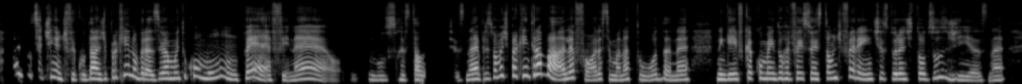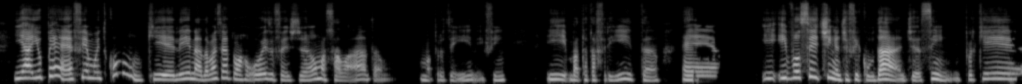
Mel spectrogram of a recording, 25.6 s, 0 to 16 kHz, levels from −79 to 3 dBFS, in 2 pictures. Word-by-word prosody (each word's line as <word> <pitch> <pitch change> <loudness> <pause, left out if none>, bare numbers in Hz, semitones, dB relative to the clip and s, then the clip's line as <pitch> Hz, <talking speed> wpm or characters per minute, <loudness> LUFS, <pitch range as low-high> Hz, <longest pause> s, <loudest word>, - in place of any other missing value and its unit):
Mas 435 -1 -4
você 340 -5 -8
tinha 310 -3 -1
dificuldade? 225 +1 +2
Porque 365 - -3
no 345 - +1
Brasil 225 0 +1
é - - +5
muito 260 +6 0
comum 280 - -1
um - - -3
PF, 200 - 0
né, 215 +1 0 0.5
nos 185 -1 -9
restaurantes, 195 -1 -2 0.5
né. 225 +3 +4
Principalmente 310 +11 -2
pra 375 -2 +2
quem 375 +1 +1
trabalha 395 - +6
fora 190 0 -2
a - - -9
semana 200 +2 -2
toda, 200 0 -4
né. 200 +4 -1 0.3
Ninguém 220 +1 +3
fica 255 +3 -1
comendo 245 -1 +1
refeições 245 -1 0
tão 255 +2 0
diferentes 250 -5 -1
durante 230 -1 +1
todos 230 -2 -1
os 295 -4 -2
dias, 175 -4 -6
né. 180 +2 -4 0.4
E 255 - +2
aí 275 +1 +7
o - - -4
PF 305 - +2
é 290 - +3
muito 270 -3 -2
comum. 415 - -3
Que 215 - -6
ele 205 +4 +3
nada 200 -5 +2
mais 245 +4 +1
é 275 - +4
de 240 - -6
um - - +3
arroz, 210 +3 0
o 220 - -3
feijão, 180 +2 -4
uma 235 -3 +1
salada, 200 +5 -4 0.5
uma 185 -3 -7
proteína, 185 +1 -8
enfim, 185 -1 -7 0.5
e 215 -3 0
batata 185 0 -3
frita. 190 -3 -4 0.3
Eh, 185 -2 +1 0.7
e 255 +2 -1
e - - +5
você 285 +4 +4
tinha 250 -4 +4
dificuldade, 195 -1 +4
assim? 215 +3 -1
Porque 235 +4 -1
220 Hz, 160 wpm, -25 LUFS, 195-255 Hz, 0.7 s, aí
